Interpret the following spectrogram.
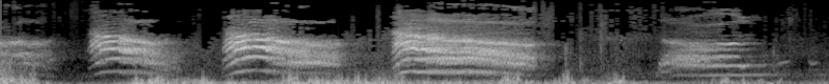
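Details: Feral cat on a Japanese cat island during mating: loud drawn-out harmonic yowls, several arching wails about a second each, separated by short gaps, with low wind rumble and handling noise underneath.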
